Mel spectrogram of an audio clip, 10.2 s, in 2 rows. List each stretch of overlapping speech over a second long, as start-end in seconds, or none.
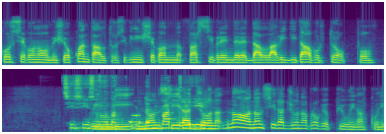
6.2-7.9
